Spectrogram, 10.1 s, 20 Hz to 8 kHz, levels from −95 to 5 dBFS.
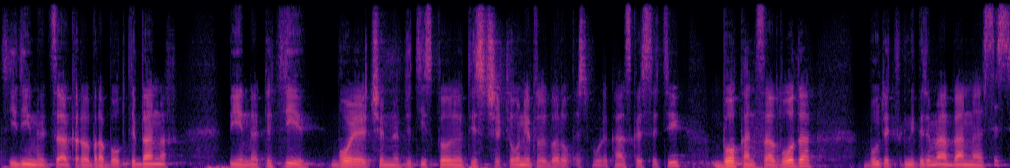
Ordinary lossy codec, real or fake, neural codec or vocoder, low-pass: none; fake; codec, 16 kHz, 0.5 kbps, X-Codec, HuBERT features, trained on balanced general audio; none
